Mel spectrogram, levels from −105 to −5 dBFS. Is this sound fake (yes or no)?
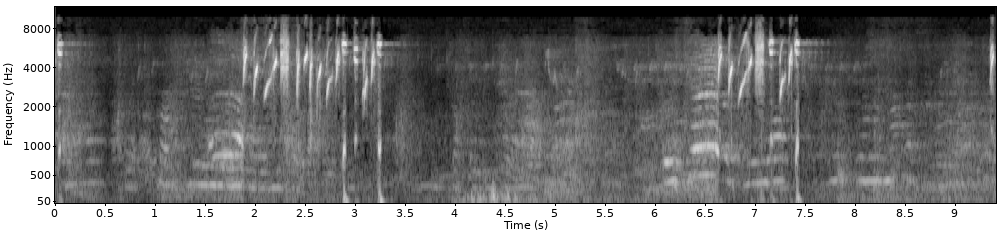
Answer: yes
